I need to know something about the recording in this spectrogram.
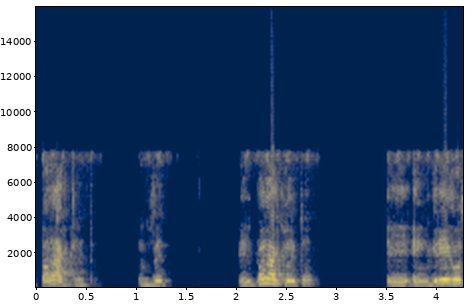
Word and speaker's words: paráclito: mantener el término paráclito nos cuesta porque la fuerza de la costumbre del paracleto no es paráclito Entonces el paráclito en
